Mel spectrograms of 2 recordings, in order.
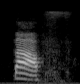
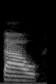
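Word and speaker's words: ταυ: sound for sure and we call it tough with f tough tough not not Tao but uh I it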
